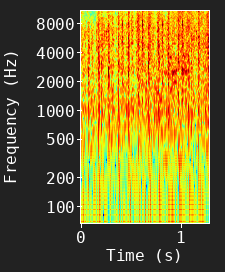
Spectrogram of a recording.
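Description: Rapid gunfire in Call of Duty: Warzone (Modern Warfare III) crackles in a fast burst of shots, loud and close, with the rhythm of an automatic weapon.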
